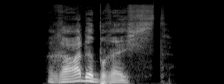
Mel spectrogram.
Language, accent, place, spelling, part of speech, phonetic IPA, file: German, Germany, Berlin, radebrechst, verb, [ˈʁaːdəˌbʁɛçst], De-radebrechst.ogg
- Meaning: second-person singular present of radebrechen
